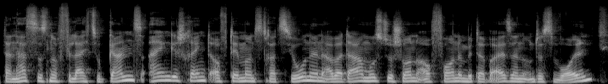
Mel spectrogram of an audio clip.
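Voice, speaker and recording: A man in his thirties from Franconia, chatting as a guest on a podcast. He talks with eager enthusiasm, stumbling over restarts and fillers as his thoughts run ahead. His pitch sits in an ordinary middle range. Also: brisk. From Franconia, Germany. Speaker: sports journalist guest. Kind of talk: casual podcast interview.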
